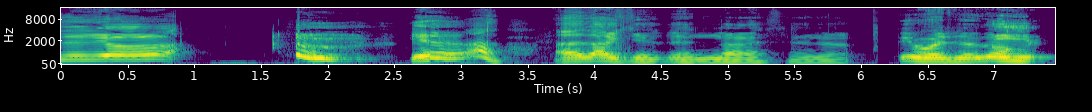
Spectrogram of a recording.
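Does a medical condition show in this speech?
Yes: cerebral palsy; speech can be hard sometimes.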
